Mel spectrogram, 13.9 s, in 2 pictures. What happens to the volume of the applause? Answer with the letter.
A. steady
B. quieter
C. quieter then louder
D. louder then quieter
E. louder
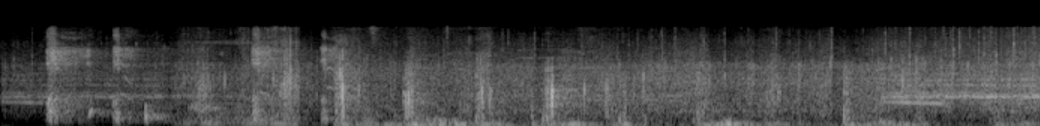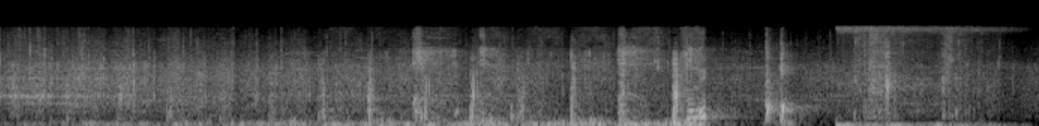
D.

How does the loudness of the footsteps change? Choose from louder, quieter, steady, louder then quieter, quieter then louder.
quieter then louder.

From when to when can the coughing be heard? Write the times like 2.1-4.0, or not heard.
0.3-2.3, 6.7-7.3, 9.7-11.7.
